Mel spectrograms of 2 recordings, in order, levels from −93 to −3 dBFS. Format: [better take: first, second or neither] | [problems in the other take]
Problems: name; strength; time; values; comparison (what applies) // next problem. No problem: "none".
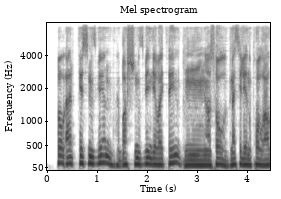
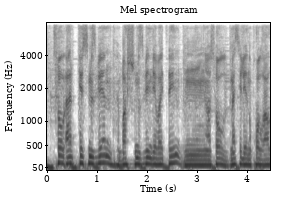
second | noise reduction (neural mask model DeepFilterNet 3)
